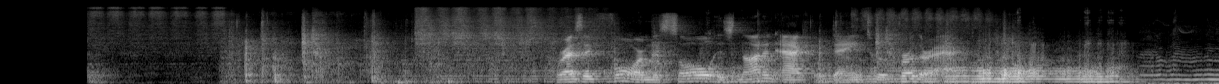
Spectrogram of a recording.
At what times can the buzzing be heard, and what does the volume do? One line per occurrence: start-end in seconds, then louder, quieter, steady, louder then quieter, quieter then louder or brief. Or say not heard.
3.8-12.1 louder.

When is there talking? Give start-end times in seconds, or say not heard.
5.5-10.1.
